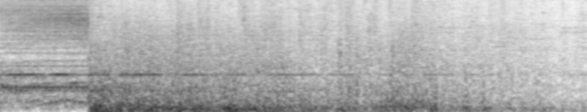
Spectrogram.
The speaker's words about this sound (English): Good gracious, it's going to explode! Hit the deck!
